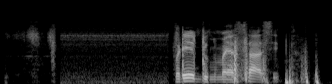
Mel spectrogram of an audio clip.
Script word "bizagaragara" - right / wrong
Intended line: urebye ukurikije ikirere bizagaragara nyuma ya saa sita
wrong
